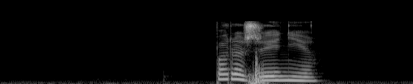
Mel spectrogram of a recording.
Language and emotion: Russian, sad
